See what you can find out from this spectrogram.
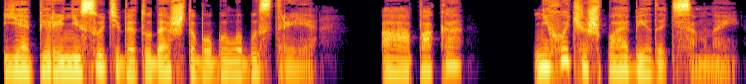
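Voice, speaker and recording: A reader voicing a tender, teasing young male prince who speaks soft, low and intimate, in an audiobook. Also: normal speed, gravelly, slightly rough, no echo, studio quality. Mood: gentle.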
